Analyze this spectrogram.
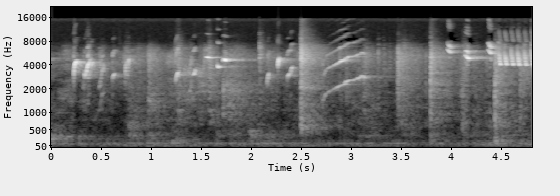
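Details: European goldfinch song, played for teaching young birds to sing, 2020: rapid tinkling twitter of high sharp notes and slurred whistles, two clear downward-sweeping whistles midway, ending in a fast buzzy repeated trill.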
